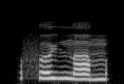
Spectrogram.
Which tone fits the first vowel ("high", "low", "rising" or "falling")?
high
